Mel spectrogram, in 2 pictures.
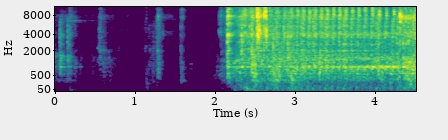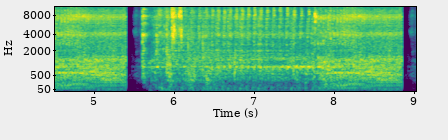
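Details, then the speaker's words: Homelite HGCA3000 3500 W single-cylinder generator with a new carburetor and the airbox not yet fitted, no load; catches after a few hesitant pulls, then races high and buzzy, running too fast; overspeed, adjustment still to be done. "okay it's funning seems to be running a little fast though I'll have to adjust it after"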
